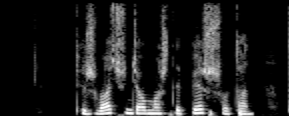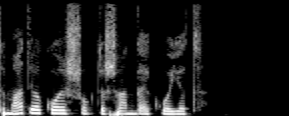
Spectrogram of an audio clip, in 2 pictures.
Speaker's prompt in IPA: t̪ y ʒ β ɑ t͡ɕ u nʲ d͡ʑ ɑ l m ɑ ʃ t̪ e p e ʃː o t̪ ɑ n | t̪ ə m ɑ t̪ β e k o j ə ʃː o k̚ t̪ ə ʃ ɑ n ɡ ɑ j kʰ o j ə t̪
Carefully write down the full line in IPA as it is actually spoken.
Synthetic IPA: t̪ y ʒ β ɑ t͡ɕ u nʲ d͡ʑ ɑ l m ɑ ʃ t̪ e p e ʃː o t̪ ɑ n | t̪ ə m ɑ t̪ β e k o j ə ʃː o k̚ t̪ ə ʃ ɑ n ɡ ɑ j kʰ o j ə t̪

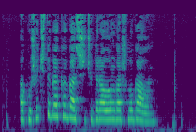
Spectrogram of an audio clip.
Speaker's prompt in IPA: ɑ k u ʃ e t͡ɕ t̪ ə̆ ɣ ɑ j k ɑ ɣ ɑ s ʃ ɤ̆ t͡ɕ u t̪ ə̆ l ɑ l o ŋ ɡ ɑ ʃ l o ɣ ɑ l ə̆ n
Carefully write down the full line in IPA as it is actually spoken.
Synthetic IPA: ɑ k u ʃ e t͡ɕ t̪ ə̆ ɣ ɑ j k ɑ ɣ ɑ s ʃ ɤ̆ t͡ɕ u d̪ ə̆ ɾ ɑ l o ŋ ɡ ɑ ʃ l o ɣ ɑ l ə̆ n

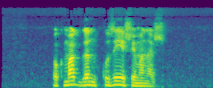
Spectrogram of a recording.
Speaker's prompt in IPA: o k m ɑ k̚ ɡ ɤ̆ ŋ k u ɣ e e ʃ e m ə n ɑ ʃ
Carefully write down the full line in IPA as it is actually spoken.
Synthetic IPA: o k m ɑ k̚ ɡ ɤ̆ n k u z e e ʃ e m ɑ n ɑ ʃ

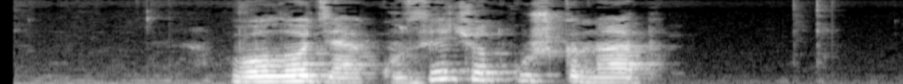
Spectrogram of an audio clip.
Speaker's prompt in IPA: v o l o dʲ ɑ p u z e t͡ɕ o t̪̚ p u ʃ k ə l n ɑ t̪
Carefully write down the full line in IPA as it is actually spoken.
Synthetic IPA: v o l o dʲ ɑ k u z e t͡ɕ o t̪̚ k u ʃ k ə n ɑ t̪

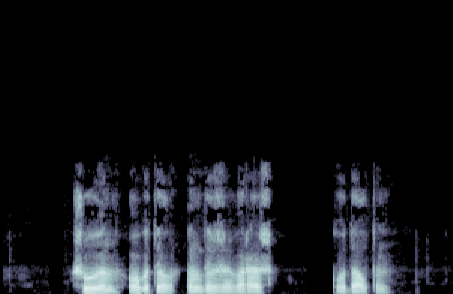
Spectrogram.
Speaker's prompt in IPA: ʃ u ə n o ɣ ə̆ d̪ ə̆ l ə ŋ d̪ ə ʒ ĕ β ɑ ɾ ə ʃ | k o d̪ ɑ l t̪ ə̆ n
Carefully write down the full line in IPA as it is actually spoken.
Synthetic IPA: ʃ u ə n o ɣ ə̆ t̪ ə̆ l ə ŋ d̪ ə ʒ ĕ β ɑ ɾ ɑ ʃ | k o d̪ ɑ l t̪ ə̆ n

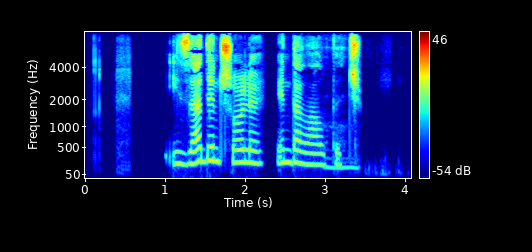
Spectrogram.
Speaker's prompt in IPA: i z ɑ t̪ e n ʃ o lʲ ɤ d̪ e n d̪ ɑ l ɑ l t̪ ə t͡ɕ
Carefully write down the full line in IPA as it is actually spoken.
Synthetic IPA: i z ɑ d̪ e n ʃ o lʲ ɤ e n d̪ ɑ l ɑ l t̪ ə t͡ɕ

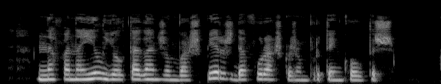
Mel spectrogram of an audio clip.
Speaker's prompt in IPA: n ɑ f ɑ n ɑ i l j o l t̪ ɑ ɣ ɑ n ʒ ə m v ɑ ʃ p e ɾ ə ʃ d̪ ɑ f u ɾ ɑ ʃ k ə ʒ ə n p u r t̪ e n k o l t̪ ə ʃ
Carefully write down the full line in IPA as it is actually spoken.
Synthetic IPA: n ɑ f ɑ n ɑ i l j o l t̪ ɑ ɣ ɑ n ʒ ə m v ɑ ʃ p e ɾ ə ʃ d̪ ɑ f u ɾ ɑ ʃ k ə ʒ ə m p u r t̪ e n k o l t̪ ə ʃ

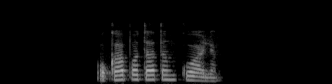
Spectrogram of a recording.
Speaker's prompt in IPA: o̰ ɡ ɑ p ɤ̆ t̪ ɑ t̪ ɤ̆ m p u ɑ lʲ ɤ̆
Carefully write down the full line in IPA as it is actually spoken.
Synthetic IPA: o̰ k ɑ p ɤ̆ t̪ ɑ t̪ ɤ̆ m k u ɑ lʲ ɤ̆

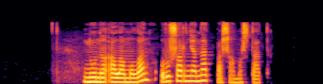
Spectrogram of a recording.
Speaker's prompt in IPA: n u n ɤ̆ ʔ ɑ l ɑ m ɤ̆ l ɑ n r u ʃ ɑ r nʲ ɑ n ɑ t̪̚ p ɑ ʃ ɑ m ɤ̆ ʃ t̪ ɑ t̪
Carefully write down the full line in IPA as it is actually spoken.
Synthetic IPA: n u n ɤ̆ ʔ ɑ l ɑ m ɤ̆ l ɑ n r u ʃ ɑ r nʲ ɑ n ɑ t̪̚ p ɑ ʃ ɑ m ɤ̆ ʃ t̪ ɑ t̪

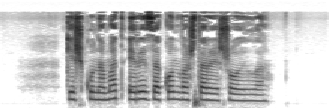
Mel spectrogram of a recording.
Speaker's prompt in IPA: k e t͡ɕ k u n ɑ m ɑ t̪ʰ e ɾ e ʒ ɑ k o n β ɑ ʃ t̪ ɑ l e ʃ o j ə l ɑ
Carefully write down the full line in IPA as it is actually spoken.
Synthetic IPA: k e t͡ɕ k u n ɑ m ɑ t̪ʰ e ɾ e z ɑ k o n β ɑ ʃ t̪ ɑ ɾ e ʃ o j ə l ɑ

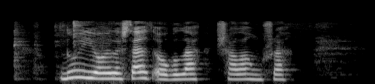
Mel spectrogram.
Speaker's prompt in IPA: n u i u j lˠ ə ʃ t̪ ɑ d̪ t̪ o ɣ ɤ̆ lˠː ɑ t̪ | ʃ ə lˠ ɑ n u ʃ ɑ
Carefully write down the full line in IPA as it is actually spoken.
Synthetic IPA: n u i o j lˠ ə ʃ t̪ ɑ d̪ t̪ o ɣ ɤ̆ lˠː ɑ | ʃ ɑ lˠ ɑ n u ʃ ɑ

